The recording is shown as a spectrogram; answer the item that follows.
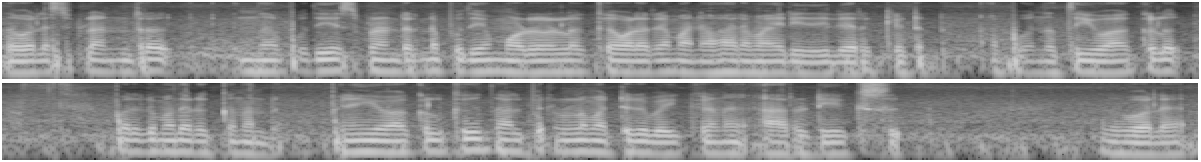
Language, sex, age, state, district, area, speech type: Malayalam, male, 18-30, Kerala, Kozhikode, rural, spontaneous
